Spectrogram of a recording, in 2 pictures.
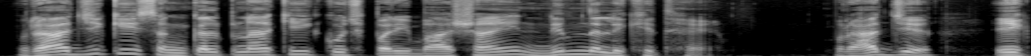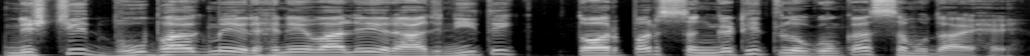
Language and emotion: Hindi, neutral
